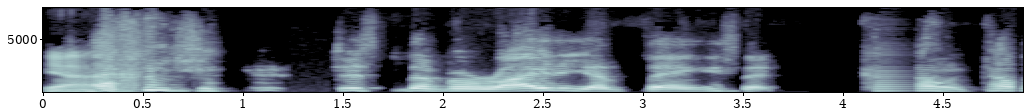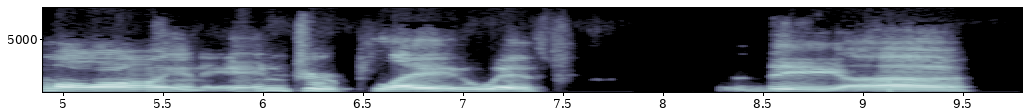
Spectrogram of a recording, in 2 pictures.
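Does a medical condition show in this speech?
Yes: cerebral palsy; uses a wheelchair.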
